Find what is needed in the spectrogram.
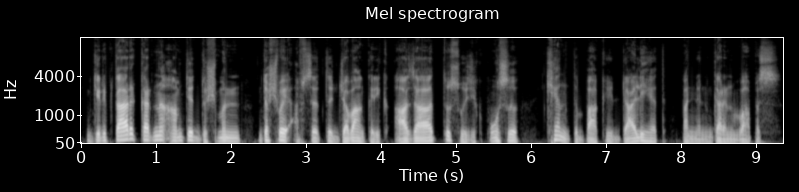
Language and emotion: Kashmiri, neutral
